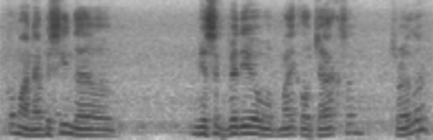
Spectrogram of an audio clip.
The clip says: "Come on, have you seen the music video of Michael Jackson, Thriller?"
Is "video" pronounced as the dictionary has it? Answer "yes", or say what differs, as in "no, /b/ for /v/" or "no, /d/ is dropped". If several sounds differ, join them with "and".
yes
